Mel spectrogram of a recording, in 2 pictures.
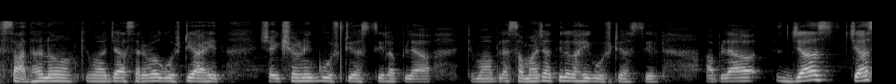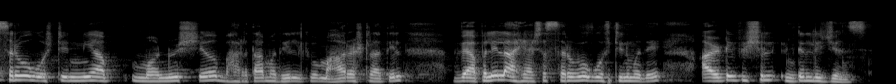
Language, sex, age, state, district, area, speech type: Marathi, male, 18-30, Maharashtra, Sangli, urban, spontaneous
